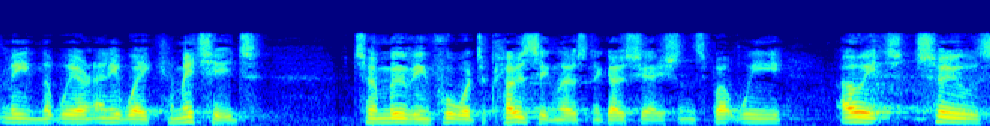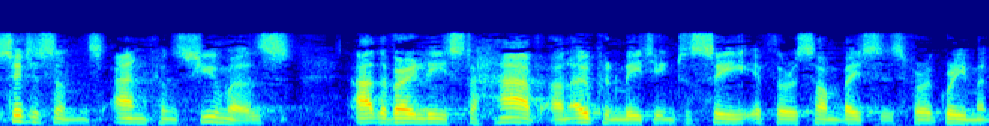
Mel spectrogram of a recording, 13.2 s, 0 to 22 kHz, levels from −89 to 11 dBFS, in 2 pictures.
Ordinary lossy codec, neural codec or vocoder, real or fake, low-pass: none; none; real; 7.2 kHz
